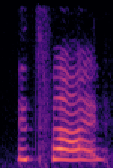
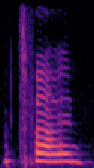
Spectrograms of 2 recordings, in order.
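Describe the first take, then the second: First: Much higher, squeaky "it's fine". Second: Flat resigned "it's fine". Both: Pretend. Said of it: "crying to myself".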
